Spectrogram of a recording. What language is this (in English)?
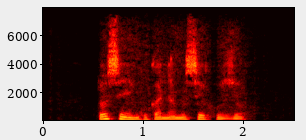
Ganda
